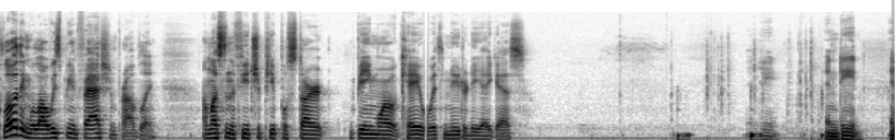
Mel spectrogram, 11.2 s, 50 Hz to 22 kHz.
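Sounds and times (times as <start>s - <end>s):
speech: 0.0s - 6.7s, 9.5s - 11.1s
typing on a computer keyboard: 8.4s - 10.4s.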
